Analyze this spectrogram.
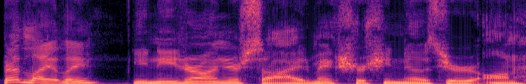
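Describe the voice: Someone does plain reading aloud.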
